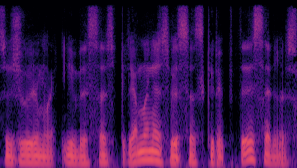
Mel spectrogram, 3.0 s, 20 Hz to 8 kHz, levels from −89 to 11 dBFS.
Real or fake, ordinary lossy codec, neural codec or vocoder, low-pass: fake; AAC, 48 kbps; codec, 16 kHz, 1 kbps, FreqCodec, larger model; 7.2 kHz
